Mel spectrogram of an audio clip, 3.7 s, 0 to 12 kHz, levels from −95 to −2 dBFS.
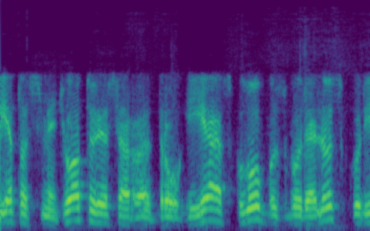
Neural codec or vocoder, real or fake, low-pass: vocoder, 44.1 kHz, 128 mel bands, Pupu-Vocoder; fake; 10.8 kHz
